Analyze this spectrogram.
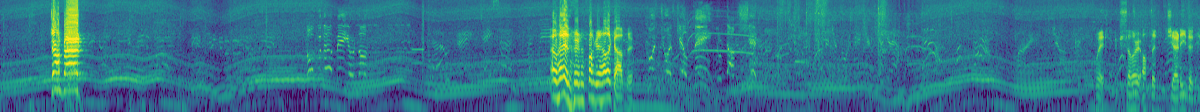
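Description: A motorbike engine revs up and down steadily.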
